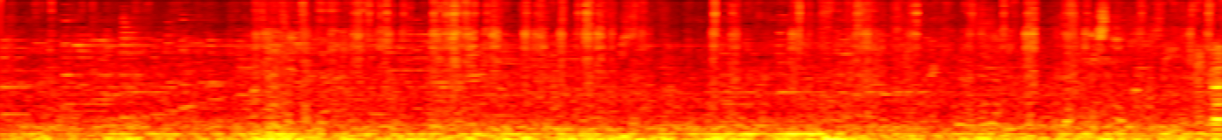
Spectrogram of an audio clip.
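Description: Car driving on a paved road, heard from inside the cabin: a continuous low rumble of engine and tyres with a steady hum.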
